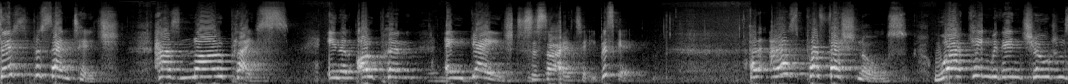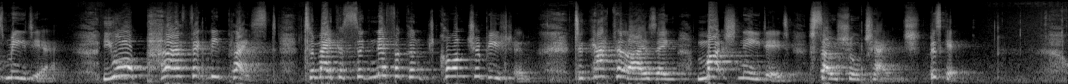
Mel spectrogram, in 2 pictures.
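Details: Adult woman living with Tourette syndrome, with frequent vocal tics of words interrupting her speech; Tourette syndrome vocal tics.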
